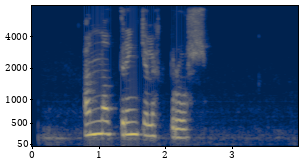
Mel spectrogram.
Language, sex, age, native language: Icelandic, female, 20-29, Icelandic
